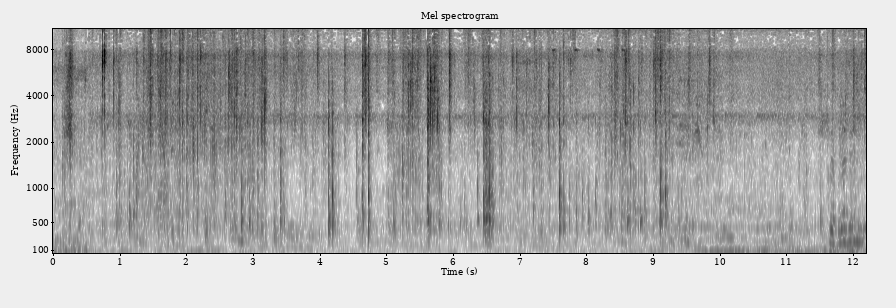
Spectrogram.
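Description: Soil and grit patter down into a pit in sharp bursts.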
